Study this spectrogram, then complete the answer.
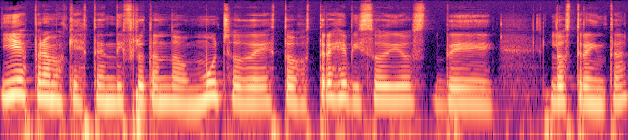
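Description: Woman with a Chilean accent, dark and mellow in tone, at a moderate pace with fairly even intonation. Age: 30s. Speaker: podcast co-host. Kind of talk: casual chat.

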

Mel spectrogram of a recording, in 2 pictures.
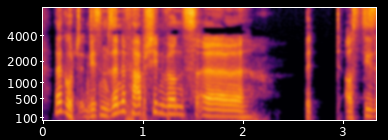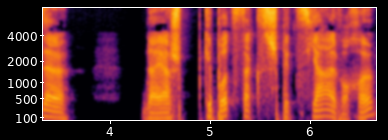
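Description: Very wide pitch swings and long, frequent pauses mark a man's speech, recorded with a dry, close sound and no echo. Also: medium pitch for a man, moderate pace, quiet background. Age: 30s. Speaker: podcast co-host. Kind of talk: casual chat.

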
